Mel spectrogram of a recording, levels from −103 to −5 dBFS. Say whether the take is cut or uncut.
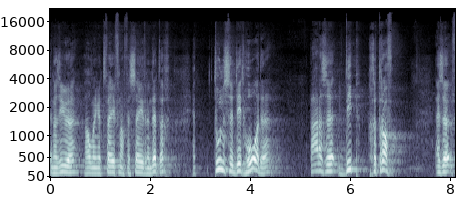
uncut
